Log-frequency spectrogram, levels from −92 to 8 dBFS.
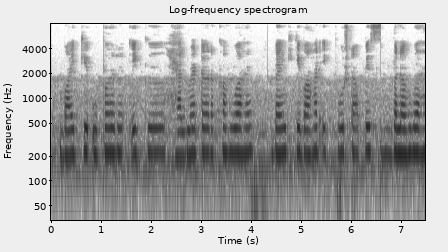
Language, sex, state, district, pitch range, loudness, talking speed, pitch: Hindi, female, Bihar, Darbhanga, 210-220 Hz, -17 LUFS, 135 wpm, 215 Hz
